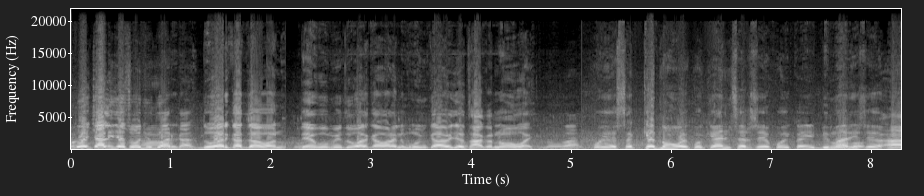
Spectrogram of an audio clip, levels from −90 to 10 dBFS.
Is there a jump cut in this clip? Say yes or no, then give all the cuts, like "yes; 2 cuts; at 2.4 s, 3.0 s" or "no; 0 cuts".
yes; 2 cuts; at 2.2 s, 5.1 s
